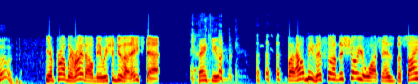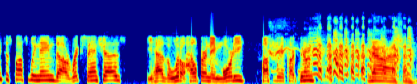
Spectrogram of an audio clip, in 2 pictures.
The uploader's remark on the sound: listeners call in to argue with him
